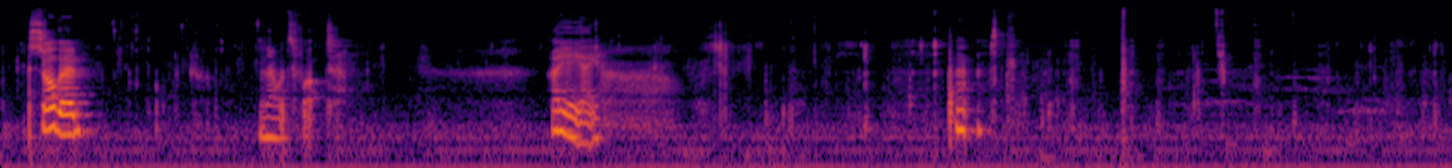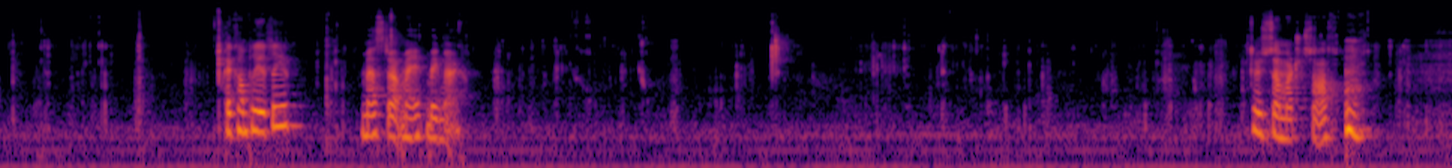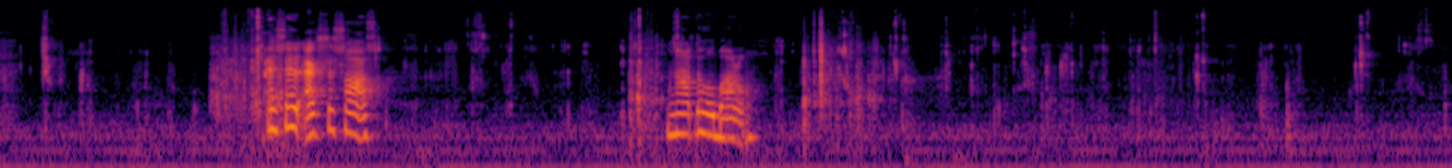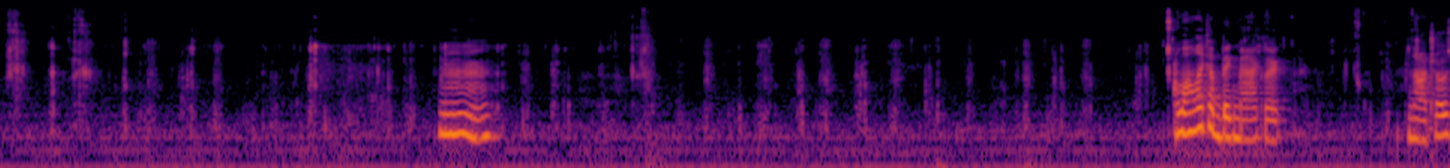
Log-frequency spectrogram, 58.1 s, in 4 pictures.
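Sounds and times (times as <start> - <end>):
low steady hum: 0.0 - 58.0
person chewing: 1.0 - 2.6, 6.1 - 16.8, 17.6 - 18.1, 19.2 - 27.1, 28.1 - 31.8, 32.8 - 35.9, 36.6 - 55.3, 56.5 - 57.7
bite crunch: 6.5 - 16.8, 36.6 - 55.4.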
